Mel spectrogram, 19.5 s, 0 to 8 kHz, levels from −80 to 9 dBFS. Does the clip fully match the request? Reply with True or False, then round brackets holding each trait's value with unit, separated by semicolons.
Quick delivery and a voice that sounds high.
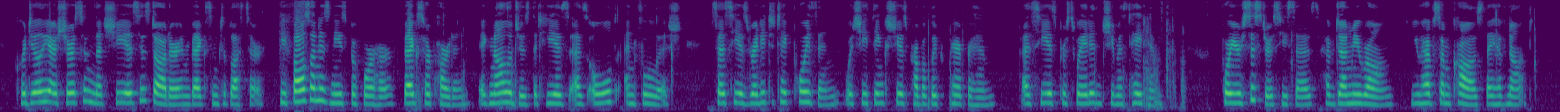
True (220 wpm; 240 Hz)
